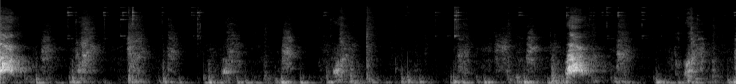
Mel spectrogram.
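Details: Excited Boston Bull Terrier in a game of monkey in the middle with a football, giving steady short barks and whimpering yelps roughly every half second, with a sharper peak late on and dull low bumps beneath.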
